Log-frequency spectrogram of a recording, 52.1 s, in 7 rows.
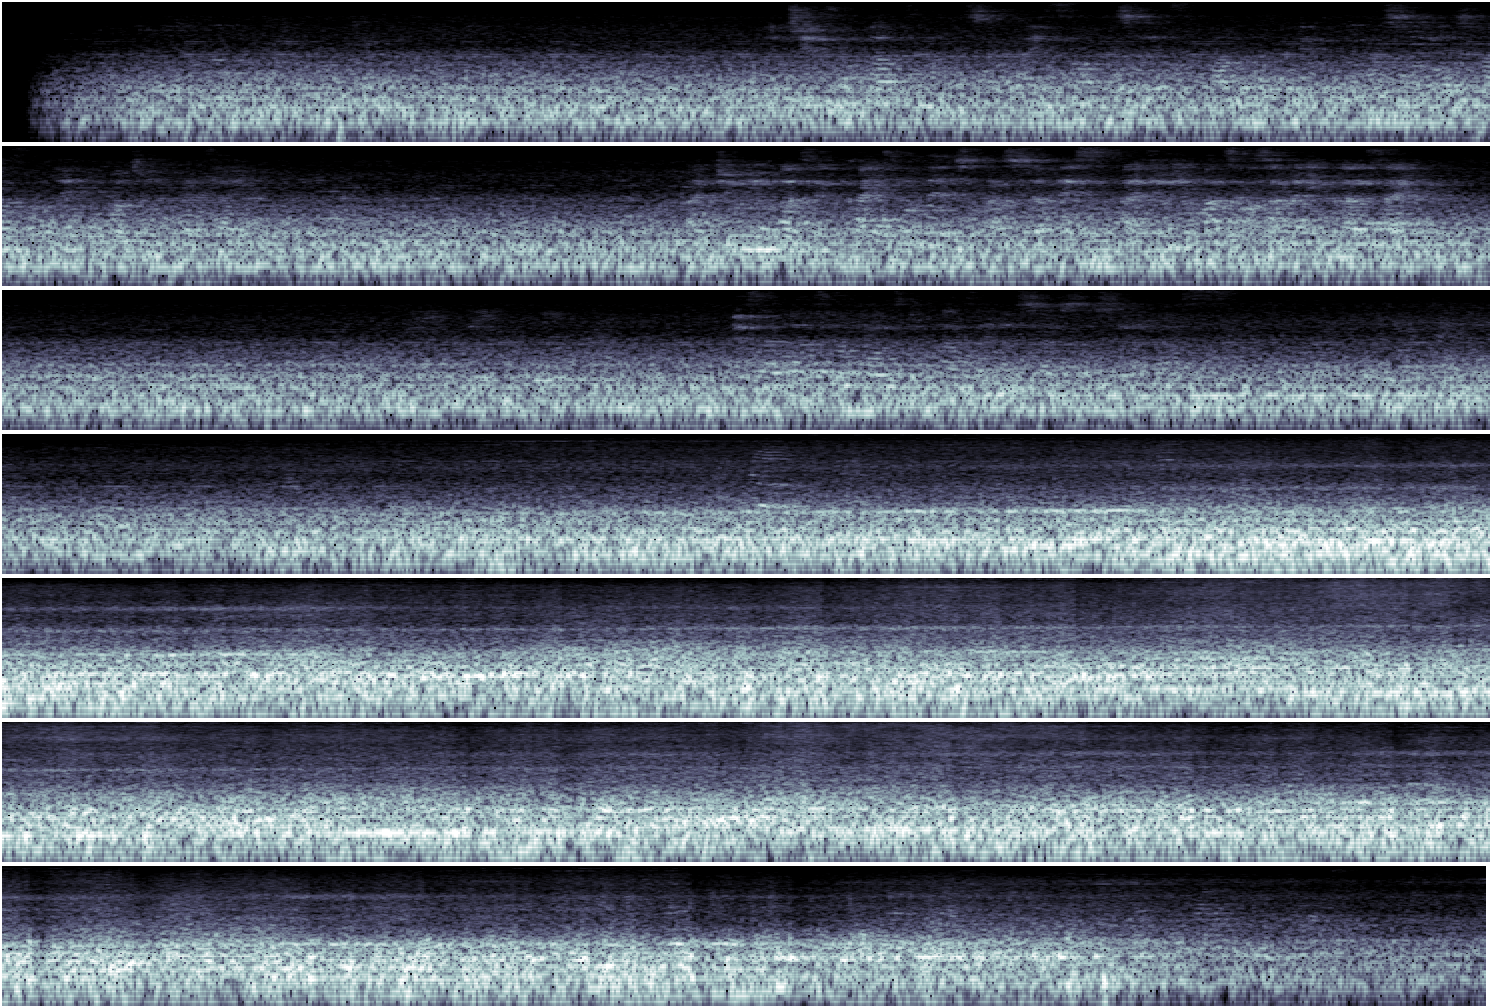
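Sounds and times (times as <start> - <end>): train rolling past: 0.4 - 52.0.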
